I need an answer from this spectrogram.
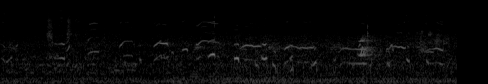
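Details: Five four-week-old Yorkshire Terrier puppies eating a mix of puppy milk and ground puppy food from a dish: a busy stream of high, short squeaky whimpers and yips overlapping, with soft eating and background noise.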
